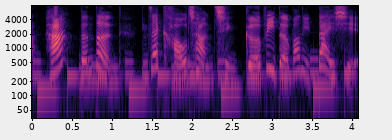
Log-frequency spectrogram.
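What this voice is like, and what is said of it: Loud, exclaiming voice. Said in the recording (Chinese): “你小声一点啦”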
